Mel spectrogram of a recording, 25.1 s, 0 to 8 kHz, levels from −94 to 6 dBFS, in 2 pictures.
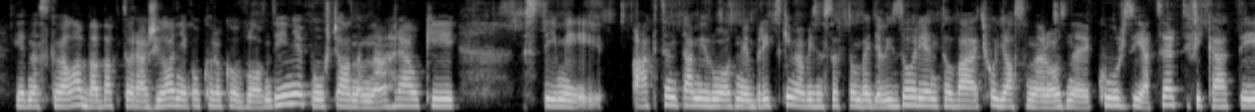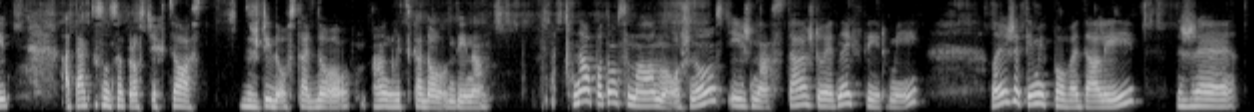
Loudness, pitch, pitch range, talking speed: -22 LUFS, 180 Hz, 170-195 Hz, 140 wpm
